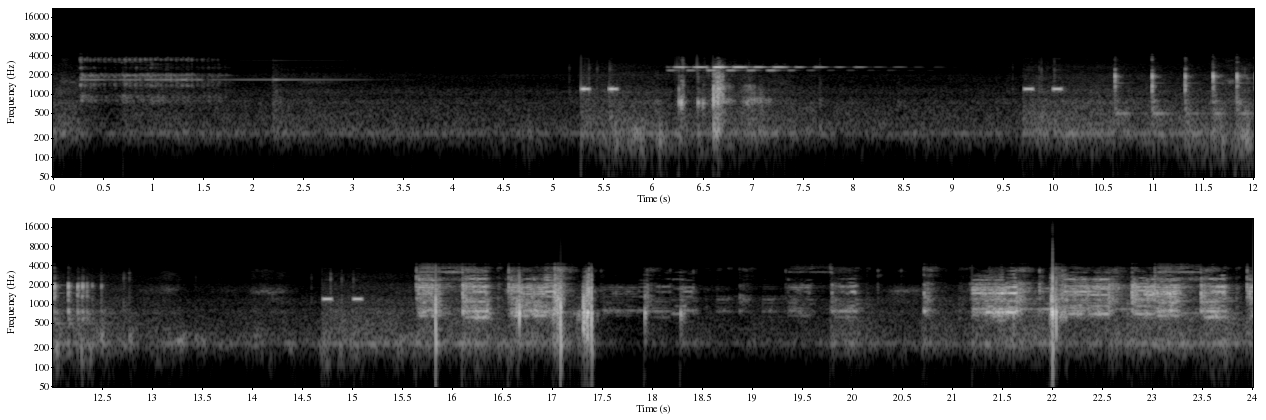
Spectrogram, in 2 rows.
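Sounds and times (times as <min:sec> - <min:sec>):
short phone beeps: 0:05.3 - 0:08.9.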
